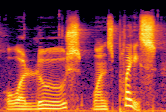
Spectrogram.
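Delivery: words stretched for learners; slow reading. Shown as a demonstration. Teacher rereads the definition for Korean learners, very slowly. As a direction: read it very slowly, word by word. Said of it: "teacher rereads definition".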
